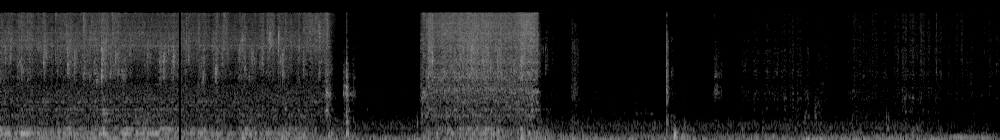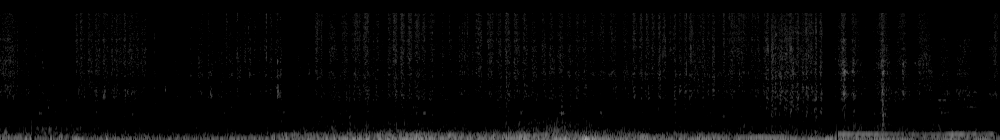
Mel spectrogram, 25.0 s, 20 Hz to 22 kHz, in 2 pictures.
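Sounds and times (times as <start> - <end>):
wet sponge rubbing on plastic: 9.0 - 25.0.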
